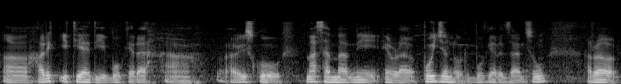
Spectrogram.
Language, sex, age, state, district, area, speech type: Nepali, male, 45-60, West Bengal, Kalimpong, rural, spontaneous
